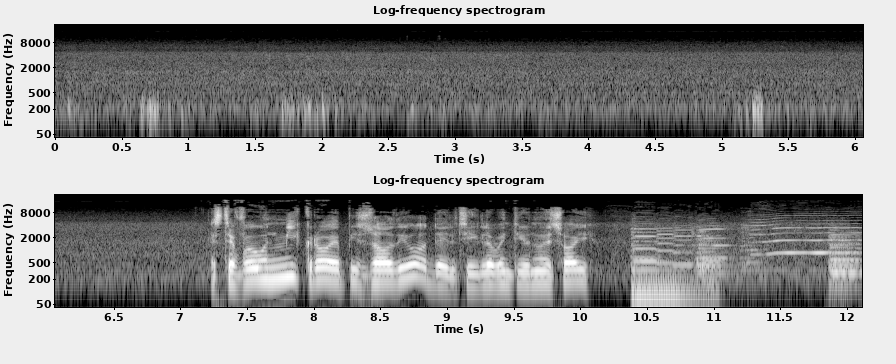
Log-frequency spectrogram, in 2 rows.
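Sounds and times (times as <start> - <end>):
nuclear power plant cooling tower releasing water vapour with hissing roar: 0.0 - 12.1
speech: 7.2 - 10.2.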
